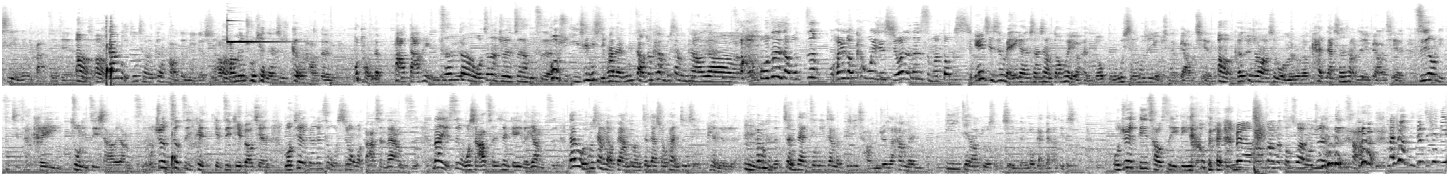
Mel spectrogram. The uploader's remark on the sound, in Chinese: 拍攝當天工作室外大雷雨，偏偏收音器材又沒處理好。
